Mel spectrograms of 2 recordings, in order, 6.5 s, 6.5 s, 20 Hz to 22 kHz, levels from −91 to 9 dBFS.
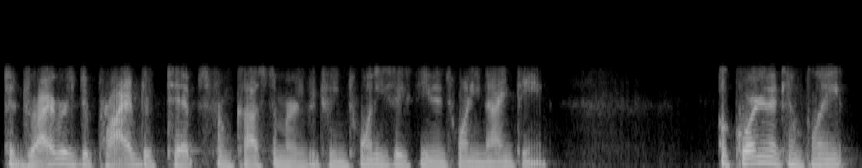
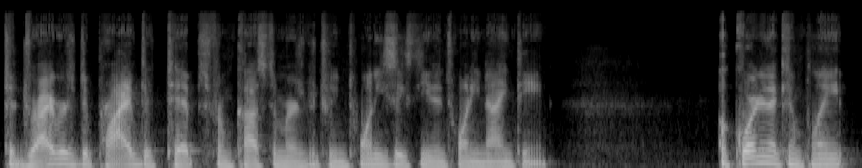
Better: second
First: garbled, watery; badly; nothing above 4 kHz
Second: garbled, watery; slightly; nothing above 15.5 kHz

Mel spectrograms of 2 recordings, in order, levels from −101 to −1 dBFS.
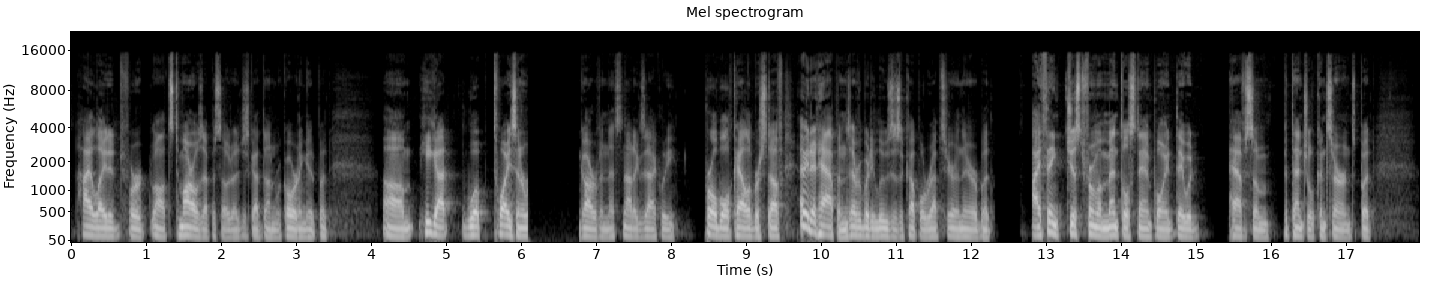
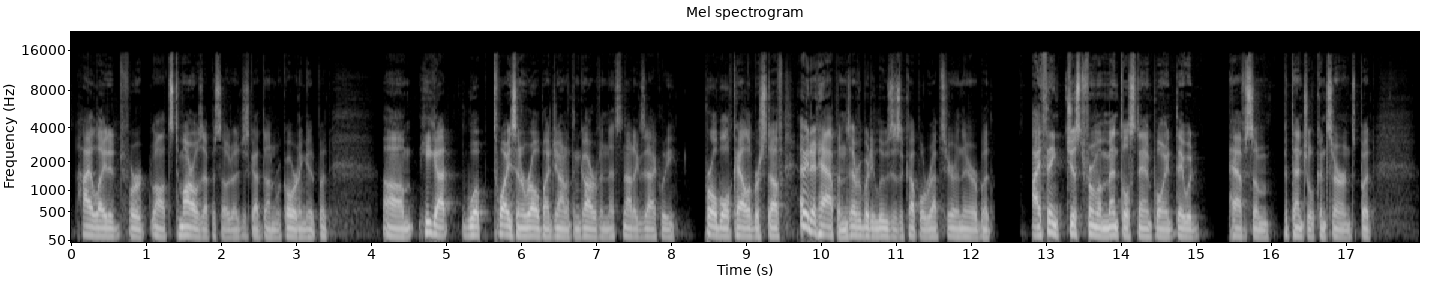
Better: second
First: audio cutting out; at 6 s for 0.5 s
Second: none

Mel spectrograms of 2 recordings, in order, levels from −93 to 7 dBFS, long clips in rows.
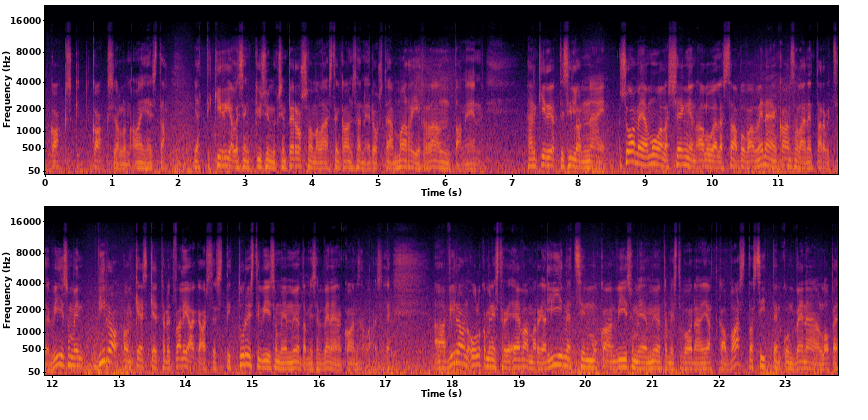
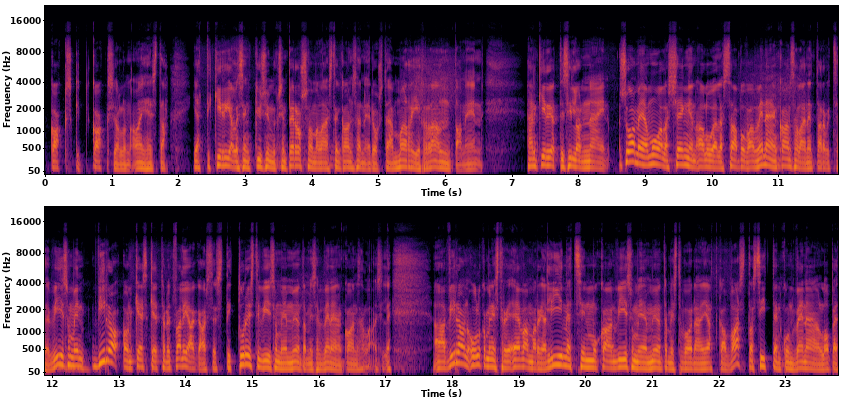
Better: second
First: wind noise on the microphone; occasional gusts; 15 dB below the speech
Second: none

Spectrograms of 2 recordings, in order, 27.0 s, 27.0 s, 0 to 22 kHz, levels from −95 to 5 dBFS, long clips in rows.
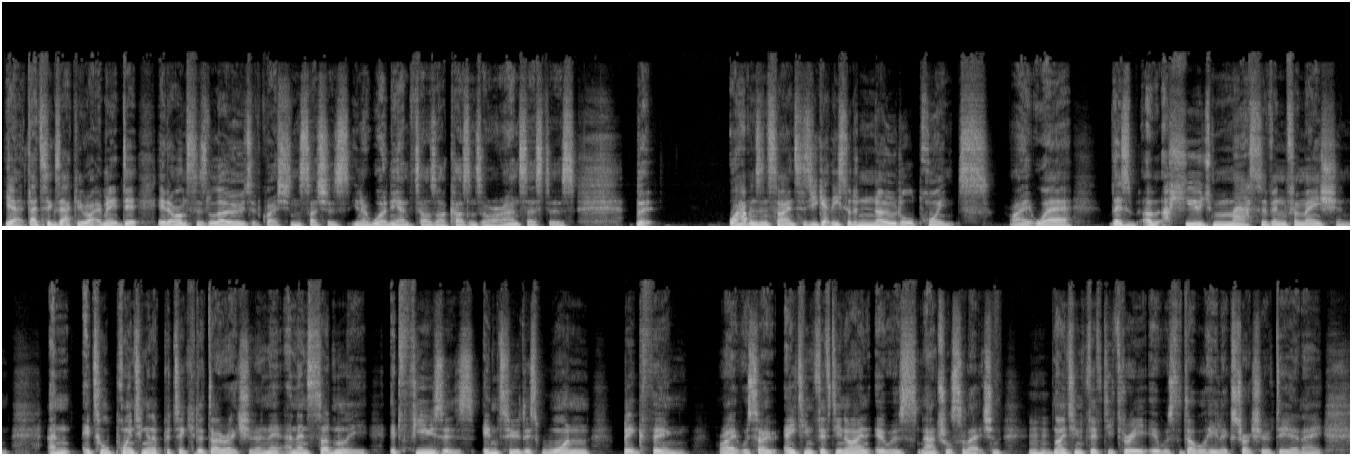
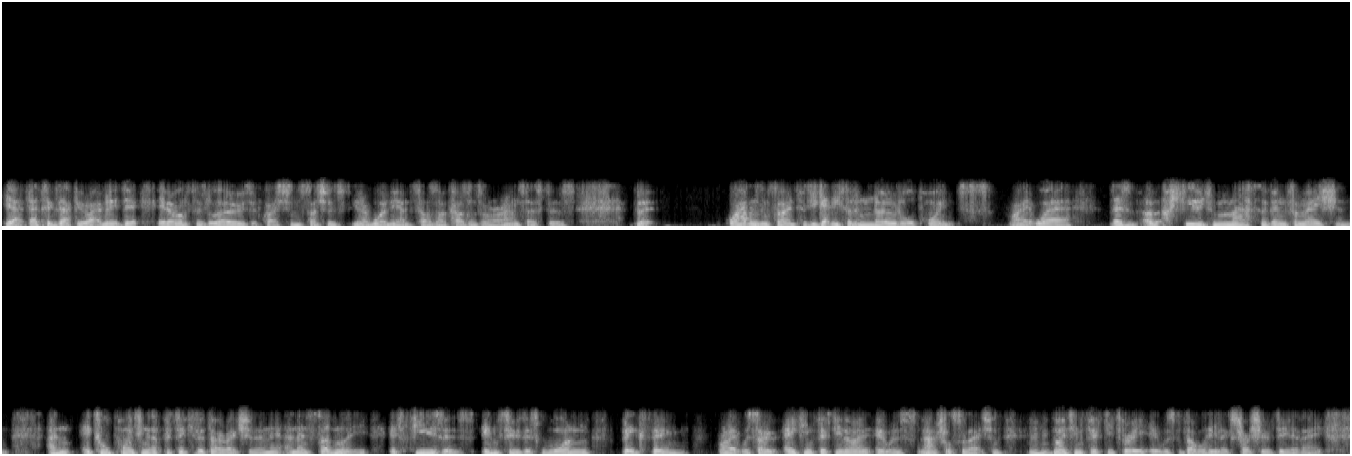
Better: first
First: none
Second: garbled, watery; badly; nothing above 4 kHz

